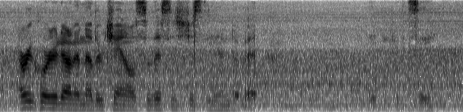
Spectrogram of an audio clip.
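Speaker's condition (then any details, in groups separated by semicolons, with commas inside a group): No condition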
